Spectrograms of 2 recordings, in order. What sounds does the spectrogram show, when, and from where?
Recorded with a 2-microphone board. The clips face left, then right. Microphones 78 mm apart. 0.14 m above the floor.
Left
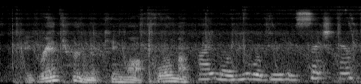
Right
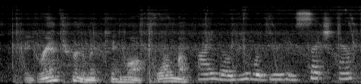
0.2 s a man speaking: 35° right (ahead or behind), 1.2 m
2.0 s a woman speaking: 30° right (ahead or behind), 2.5 m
